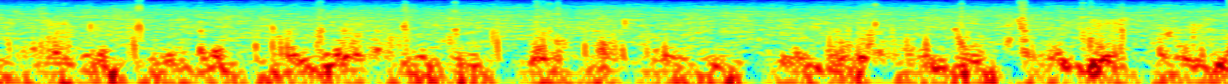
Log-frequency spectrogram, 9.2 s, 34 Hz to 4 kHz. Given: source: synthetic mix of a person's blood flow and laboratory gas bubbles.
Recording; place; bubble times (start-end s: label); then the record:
Doppler ultrasound of blood flow; precordium
0.02-0.75 s: bubbles
0.94-1.10 s: bubbles
1.46-1.54 s: bubbles
1.87-1.97 s: bubbles
2.00-2.24 s: bubbles
2.34-2.44 s: bubbles
2.56-3.09 s: bubbles
3.34-3.46 s: bubbles
3.66-3.77 s: bubbles
3.97-4.27 s: bubbles
4.36-4.73 s: bubbles
4.81-4.91 s: bubbles
4.96-5.04 s: bubbles
6.17-6.86 s: bubbles
6.92-7.02 s: bubbles
7.13-7.31 s: bubbles
7.52-7.99 s: bubbles
8.08-8.47 s: bubbles
8.62-9.04 s: bubbles
9.08-9.10 s: bubbles
From the record:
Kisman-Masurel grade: 232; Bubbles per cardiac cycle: several, 3 to 8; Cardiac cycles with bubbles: 50 to 99%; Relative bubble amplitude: moderate (0.250 to 0.450); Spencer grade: 3 (all of the cardiac periods contain showers or single bubble signals, but not dominating or overriding the cardiac motion signals); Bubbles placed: anywhere in the cardiac cycle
